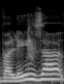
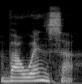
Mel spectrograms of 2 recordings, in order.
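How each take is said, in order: First: The middle consonant sounds like an L. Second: The middle consonant sounds like a W. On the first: The speaker calls it wrong. "nicht etwa Walesa" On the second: The speaker calls it right. "Dieses L wird bei uns wie das W im englischen Weekend ausgesprochen"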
